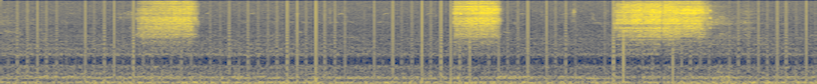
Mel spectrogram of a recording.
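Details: Wild barn owl nest box with a female feeding her small chicks; three rasping hiss bursts, the final one longest, spaced about two seconds apart over a continuous low hum.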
